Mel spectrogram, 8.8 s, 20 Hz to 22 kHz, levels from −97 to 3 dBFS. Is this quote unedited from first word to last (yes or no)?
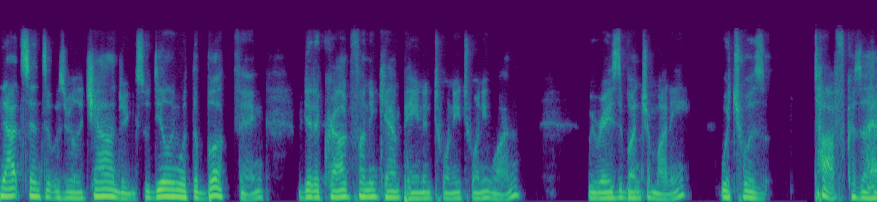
yes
